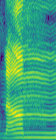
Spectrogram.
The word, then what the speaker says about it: NAMM: Nam. um over in Anaheim, California. Now, Nam Nam N is a huge event, but to those who are not baref that's California's mark um or unfamiliar, what is NAM?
